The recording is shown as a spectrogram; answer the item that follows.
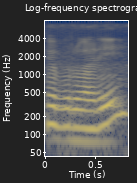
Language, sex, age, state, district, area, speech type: Marathi, male, 60+, Maharashtra, Amravati, rural, spontaneous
